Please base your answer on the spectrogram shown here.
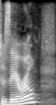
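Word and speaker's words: Scazzero: healthy discipleship by peter i think his last name is pronounced chazero a phenomenal book i'm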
